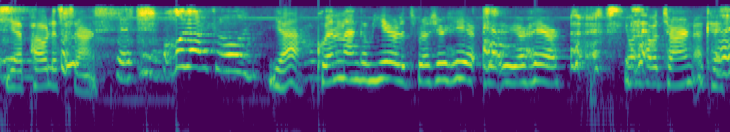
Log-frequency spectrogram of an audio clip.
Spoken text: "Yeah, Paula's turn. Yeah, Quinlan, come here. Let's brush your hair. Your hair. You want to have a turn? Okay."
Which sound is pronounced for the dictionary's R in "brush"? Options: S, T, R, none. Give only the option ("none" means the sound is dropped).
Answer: R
